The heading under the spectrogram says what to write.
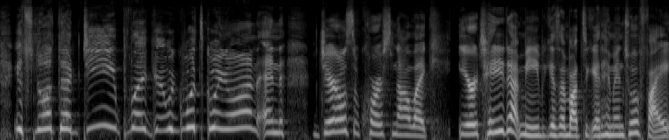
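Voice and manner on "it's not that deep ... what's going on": put-on children's voices, very high, pleading screams. Retelling a confrontation where the kids are screaming: imitating kids screaming. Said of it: "the kids are screaming".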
